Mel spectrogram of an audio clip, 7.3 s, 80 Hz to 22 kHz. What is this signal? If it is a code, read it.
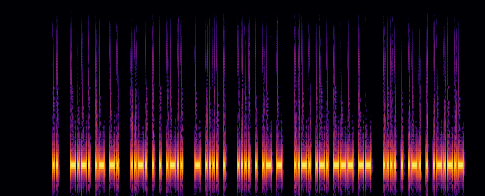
Morse code, heard as a keyed tone, about 46 wpm, 700 Hz. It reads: I CAN FEEL THE HEAT FROM HERE.
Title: Sentences from Top 1000 Words - Review Part 3 - 45wpm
